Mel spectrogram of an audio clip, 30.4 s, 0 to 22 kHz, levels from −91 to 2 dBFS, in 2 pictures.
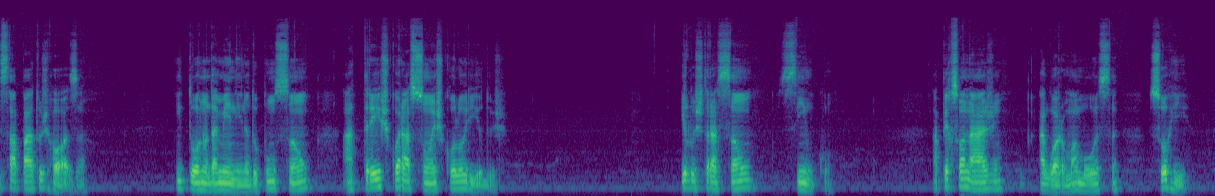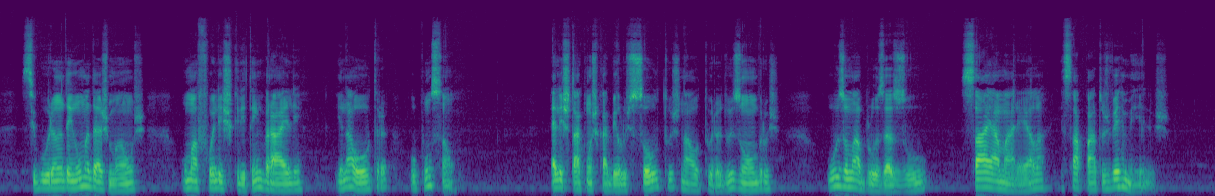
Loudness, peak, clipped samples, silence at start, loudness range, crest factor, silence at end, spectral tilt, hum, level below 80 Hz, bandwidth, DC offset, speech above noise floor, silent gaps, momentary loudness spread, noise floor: -27 LUFS; -8 dBFS; under 0.1%; 0 s; 5 LU; 20 dB; 0.65 s; -4.5 dB/octave; none; -62 dBFS; 15 kHz; under 0.1%; 41 dB; none; 14 LU; -68 dBFS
